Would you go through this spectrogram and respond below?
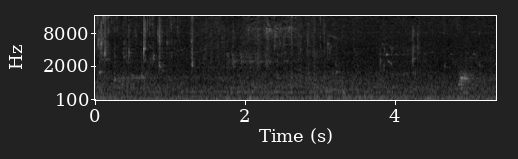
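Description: Asafoetida solution for an organic sesame-farm spray drips and trickles faintly, with scattered close drops over a quiet outdoor background.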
